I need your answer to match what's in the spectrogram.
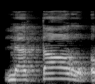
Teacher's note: را کو یہاں پہ کیا کریں گے؟ موٹا کریں گے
